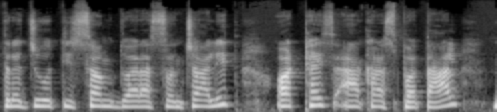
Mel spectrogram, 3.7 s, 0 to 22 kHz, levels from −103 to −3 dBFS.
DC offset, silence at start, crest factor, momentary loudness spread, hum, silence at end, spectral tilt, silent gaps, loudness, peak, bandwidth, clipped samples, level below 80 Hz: under 0.1%; 0.05 s; 20 dB; 6 LU; none; 0 s; -4.5 dB/octave; none; -21 LUFS; -2 dBFS; over 20 kHz; under 0.1%; -58 dBFS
